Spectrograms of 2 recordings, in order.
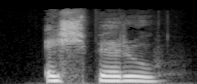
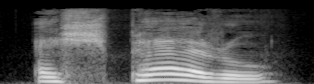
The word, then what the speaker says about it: espero: Now, with the present tense, I hope or I am waiting, the present tense, we go down on the syllable before last and we surface on the letter O that sounds U. – Espero. – And where's your stress? We want it on the penultimate syllable.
